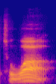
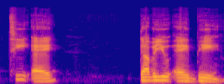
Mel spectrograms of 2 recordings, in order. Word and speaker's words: Tawab: We know good is Tawab. T and Wab. The TA, the T, and then the WA, W, and the BA, B. But the WA, the W, and the B are together, are connected. So it's Wab. So it's T, Wab. T, T-A, W-A-B, Wab. Tawab.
